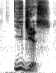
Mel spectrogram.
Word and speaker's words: aegis: name of solstice next yes aegis is the right way to pronounce it i looked up the phonetic spelling in the dictionary because i'm dorky that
